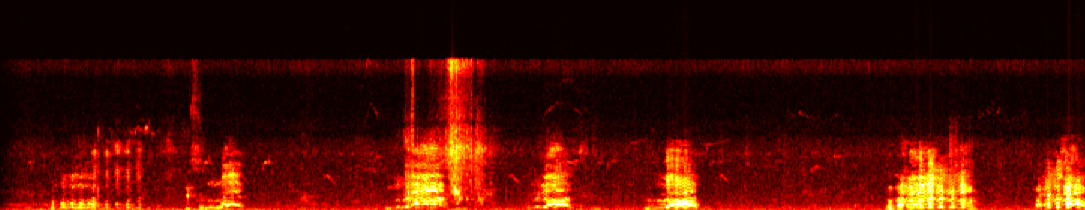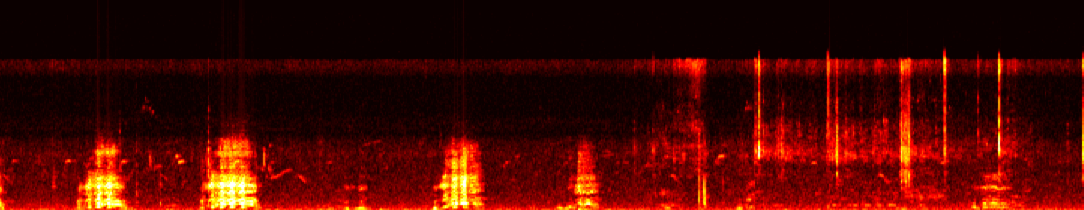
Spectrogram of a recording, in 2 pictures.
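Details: Goat around a premature birth, bleating in a series of short harmonic calls of about half a second to a second, some wavering, spaced irregularly, roughly two dozen a minute, with quiet gaps between.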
